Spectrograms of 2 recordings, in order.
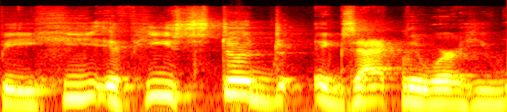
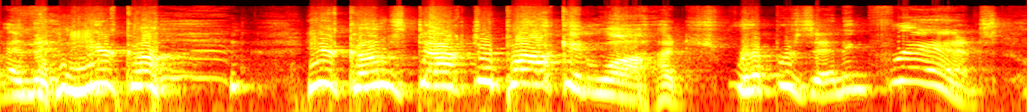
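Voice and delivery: laughing announcer; 9 semitones higher, 4 dB louder than usual. Pretend. Announcing a mock magician act.

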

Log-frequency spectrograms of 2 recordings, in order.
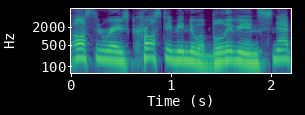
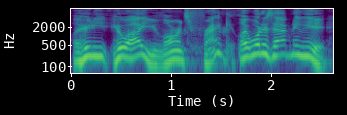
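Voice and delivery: ordinary talk

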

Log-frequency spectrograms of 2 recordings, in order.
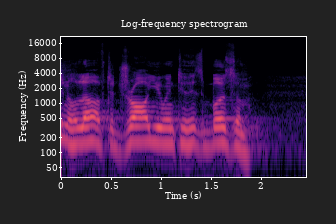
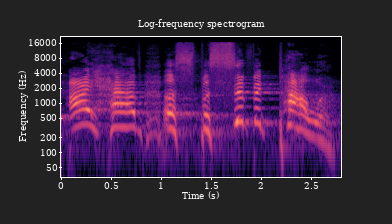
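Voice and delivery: high, loud, stretched-out declaration; full-force preaching; 10 semitones higher, 9 dB louder than usual. Real, not acted. Preacher declaring Jesus' power over death, full-force preaching.

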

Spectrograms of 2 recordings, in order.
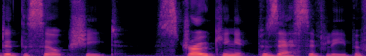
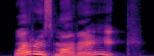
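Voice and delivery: sharp demand; 6 semitones higher, 7 dB louder than usual. Acted. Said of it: "asked Thorgunna".

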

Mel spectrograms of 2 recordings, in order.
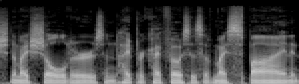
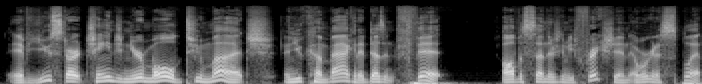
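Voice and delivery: louder, higher, emphatic warning; warning spouse; 5 semitones higher, 5 dB louder than usual. Acted. Spouse warning partner about changing, urgent. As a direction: build the warning, then rush the consequence.

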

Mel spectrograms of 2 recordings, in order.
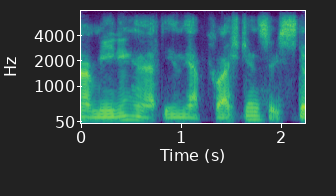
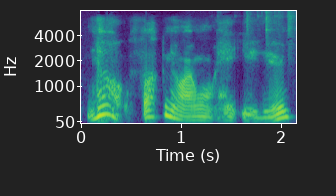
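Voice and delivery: angry refusal; 2 semitones higher, slower than usual. Retold or imitated. Refusing a friend who asks to be injected, angry. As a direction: act out an outraged no, jumping up in pitch. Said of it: "I'm fucking pissed off at you".

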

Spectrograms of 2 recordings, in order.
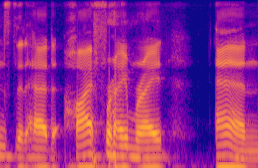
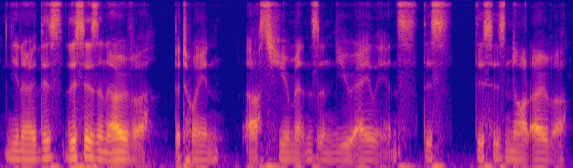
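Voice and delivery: a much softer, low villain threat; menacing villain; 3 semitones lower, 9 dB quieter than usual. Retold or imitated. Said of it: "he just goes".

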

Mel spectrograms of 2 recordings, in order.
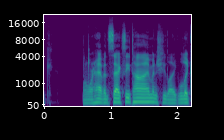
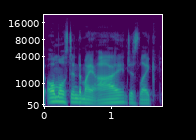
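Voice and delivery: ordinary delivery

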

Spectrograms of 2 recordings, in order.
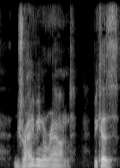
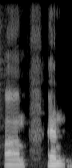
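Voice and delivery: usual speaking voice

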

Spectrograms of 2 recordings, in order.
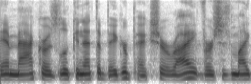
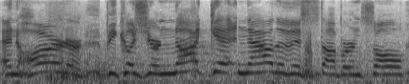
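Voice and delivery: high, loud, driving preaching; impassioned pulpit shout; preaching at full force; 13 semitones higher, 8 dB louder than usual. Real, not acted. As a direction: drive it home with raised intensity.

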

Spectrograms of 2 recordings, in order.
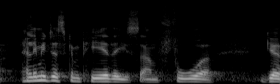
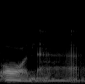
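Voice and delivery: dismissive brush-off; 7 semitones lower, 10 dB quieter, much slower than usual. Retold or imitated. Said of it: "and then you go".

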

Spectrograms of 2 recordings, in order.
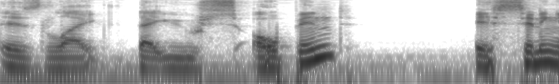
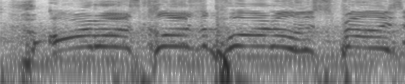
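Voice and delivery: high, urgent shout to close the portal; woman's urgent cry. Acted. Woman warning the summoner across the room, high and urgent. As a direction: call out to him in a high woman's voice. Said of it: "you hear a woman's voice".

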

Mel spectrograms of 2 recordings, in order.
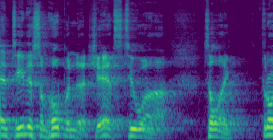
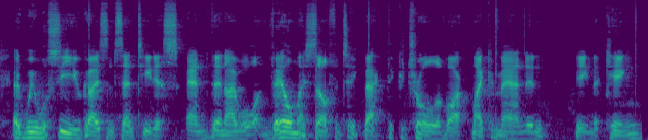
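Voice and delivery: quiet, grave royal resolve; solemn king; 7 semitones lower, 8 dB quieter than usual. Acted. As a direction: speak as a deposed king reclaiming his throne. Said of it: "what he says".

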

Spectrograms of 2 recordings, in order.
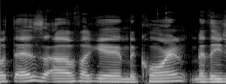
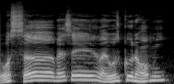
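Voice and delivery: higher-pitched imitation of Chicano street talk; Chicano English cadence; 5 semitones higher than usual. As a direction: lilt it like a Chicano homie. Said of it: "the way they speak English".

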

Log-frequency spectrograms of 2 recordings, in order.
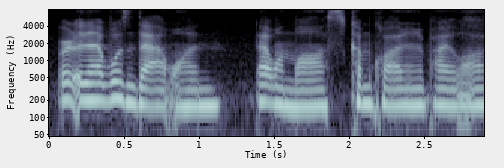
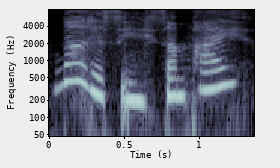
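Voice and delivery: put-on high, cutesy anime girl plea; overacted anime dub, up in the high notes; 9 semitones higher than usual. Shown as a demonstration. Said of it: "what are some of the lines they have you practicing".

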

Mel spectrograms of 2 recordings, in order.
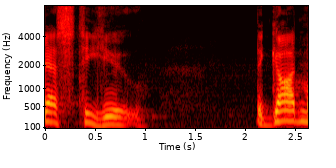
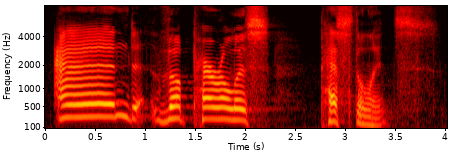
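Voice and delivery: usual speaking voice

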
